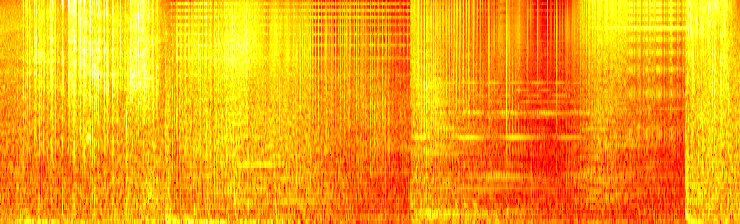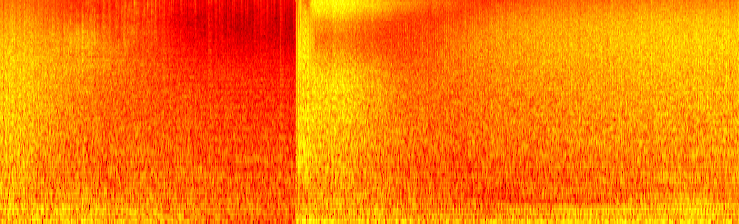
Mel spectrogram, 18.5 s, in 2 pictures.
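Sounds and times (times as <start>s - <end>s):
dark cinematic soundscape: 0.2s - 18.4s.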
